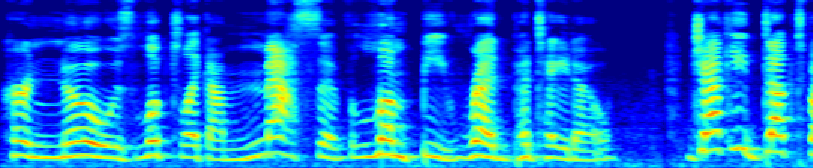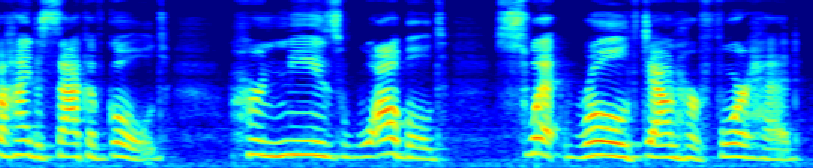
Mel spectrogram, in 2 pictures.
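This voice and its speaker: A woman narrating a scripted children's story in a dramatic, expressive way. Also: fairly high pitch, slow.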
